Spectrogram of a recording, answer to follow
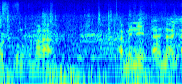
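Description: A man's voice talking in conversation, in a language the recogniser could not transcribe.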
